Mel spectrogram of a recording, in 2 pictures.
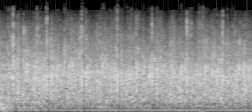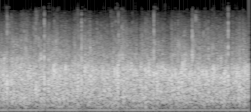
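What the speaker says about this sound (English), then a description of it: "Please give them a round of applause" A crowd at an air cadet squadron's annual parade gives a loud, sustained round of applause, dense and even clapping throughout with no break.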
